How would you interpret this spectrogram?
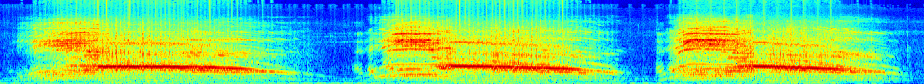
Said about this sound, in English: So everyone welcome Brinda Priya and Ranchor back by saying Hari Bol.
